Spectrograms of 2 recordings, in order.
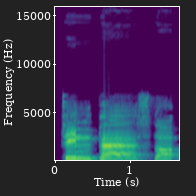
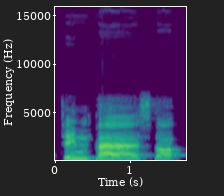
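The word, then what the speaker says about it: tempesta: Tempɛsta. How many times have you sung open E there? Tempɛsta. Okay, so open E in the middle and delayed S, right? So you're going to separate tempɛsta when you sing.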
